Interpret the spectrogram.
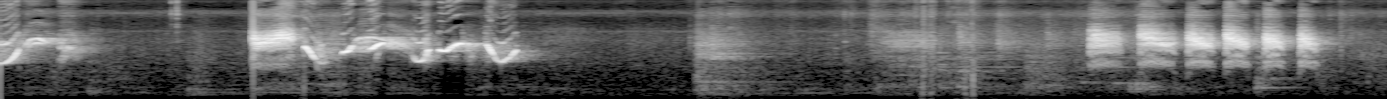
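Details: Common iora song used to lure other birds into singing back: loud zigzagging whistled phrases, then a pause and a run of about six evenly spaced harsh chattering notes.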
